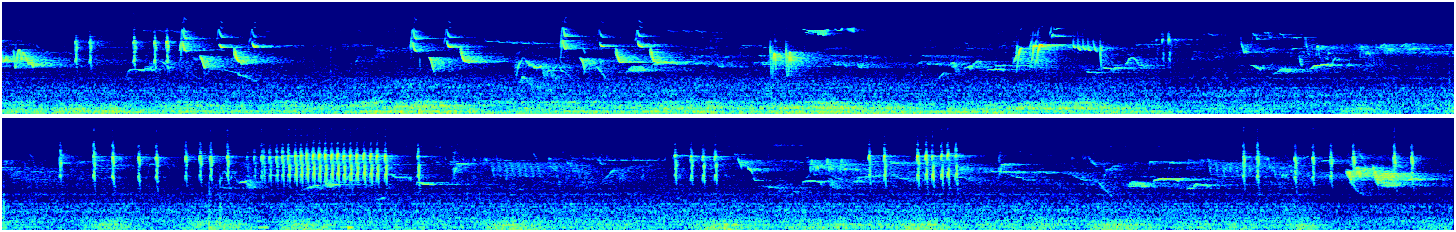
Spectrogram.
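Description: Woodland songbirds singing and calling: many short chirps and whistled phrases, with a dense, rapid trill about two-thirds of the way through. A low rumble lies underneath during the first half.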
